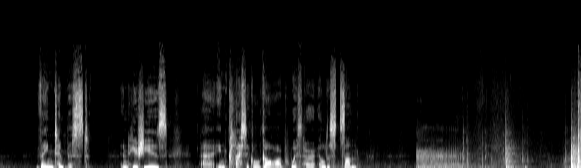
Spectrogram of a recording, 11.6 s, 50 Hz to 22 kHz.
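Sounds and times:
speech: 0:00.7 - 0:07.2
heavy mahogany doors creaking open in a historic house: 0:08.3 - 0:10.5
heavy mahogany door thud: 0:11.4 - 0:11.6.

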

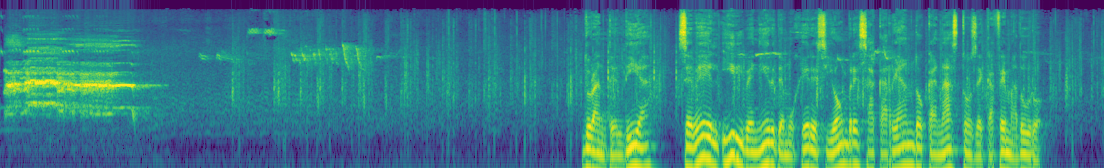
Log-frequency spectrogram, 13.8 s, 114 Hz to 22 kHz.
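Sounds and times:
rooster crowing at dawn: 0:00.0 - 0:02.1
faint chirping birds outdoors: 0:01.4 - 0:13.7
speech: 0:07.3 - 0:13.2.

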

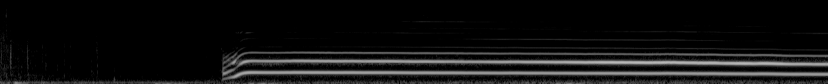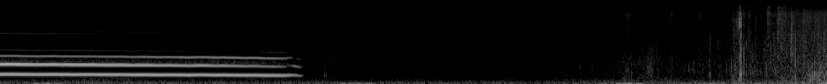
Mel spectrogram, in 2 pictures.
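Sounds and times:
rustling: 0:00.0 - 0:01.8, 0:14.0 - 0:16.5
person imitating a wolf howl in wolf country in Germany: 0:02.2 - 0:11.4.

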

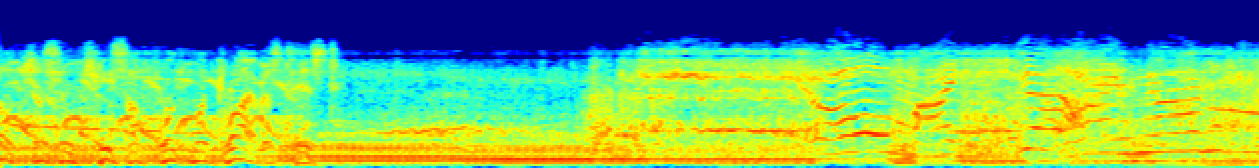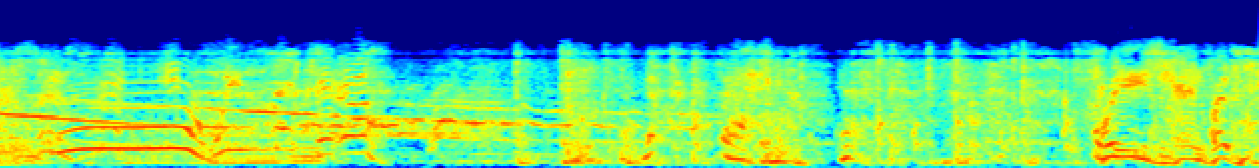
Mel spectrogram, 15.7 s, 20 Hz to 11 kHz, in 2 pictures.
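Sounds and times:
car engine roaring at speed during a highway chase: 0:00.0 - 0:10.4
car tires squealing during a highway chase: 0:00.0 - 0:12.6
speech: 0:00.6 - 0:02.7, 0:03.7 - 0:04.4, 0:15.4 - 0:15.7
laughter: 0:08.3 - 0:14.6.

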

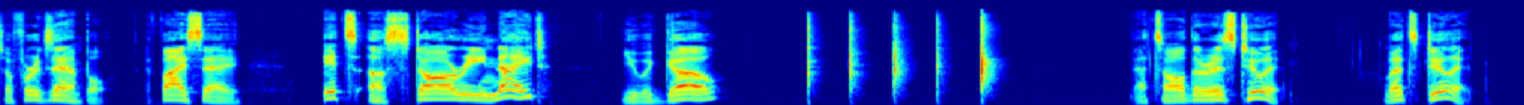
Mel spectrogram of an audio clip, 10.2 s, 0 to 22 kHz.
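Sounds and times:
speech: 0:00.0 - 0:04.9, 0:07.6 - 0:08.6, 0:09.2 - 0:09.9
sharp hand claps in the rhythm of a phrase: 0:05.4 - 0:06.8.

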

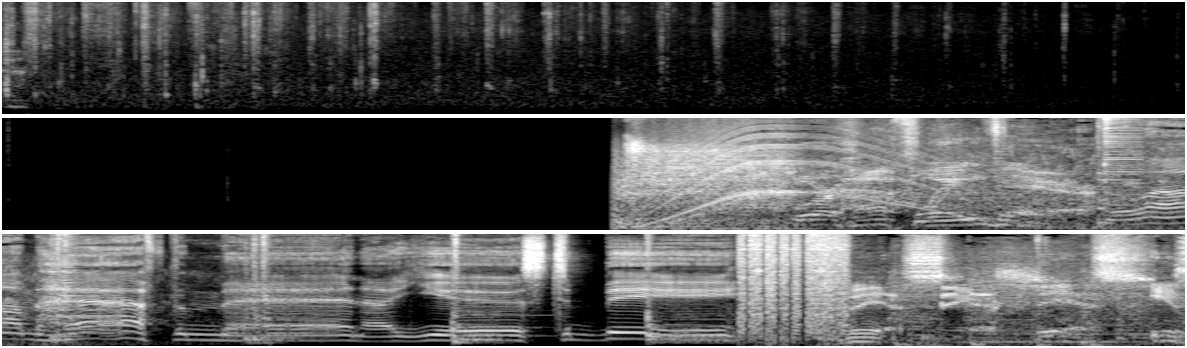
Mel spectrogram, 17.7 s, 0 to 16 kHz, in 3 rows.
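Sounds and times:
horse hooves trotting off: 0:00.0 - 0:07.4
sudden loud burst: 0:09.0 - 0:11.8
speech: 0:10.0 - 0:17.7.

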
